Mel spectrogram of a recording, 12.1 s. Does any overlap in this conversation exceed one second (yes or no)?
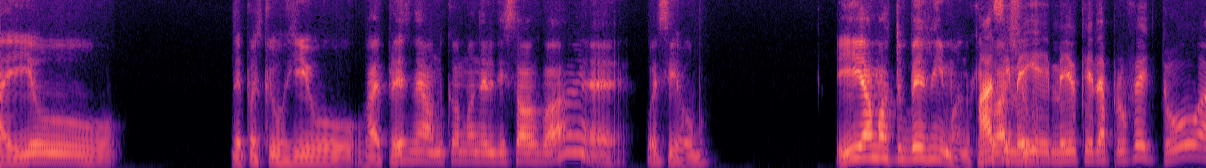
no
